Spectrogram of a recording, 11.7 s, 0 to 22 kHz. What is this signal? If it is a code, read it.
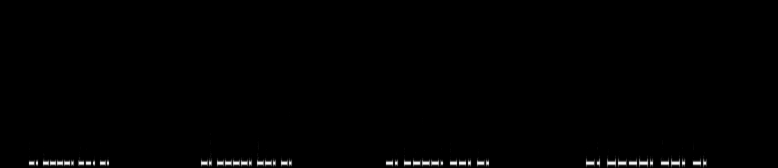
Morse code, heard as a keyed tone, about 38 wpm, 700 Hz. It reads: N9GN N9GN N9GN N9GN
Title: Speed Racing - USA 1x2 Call Signs 30wpm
